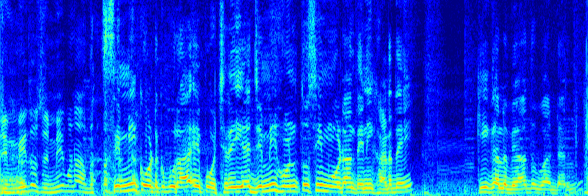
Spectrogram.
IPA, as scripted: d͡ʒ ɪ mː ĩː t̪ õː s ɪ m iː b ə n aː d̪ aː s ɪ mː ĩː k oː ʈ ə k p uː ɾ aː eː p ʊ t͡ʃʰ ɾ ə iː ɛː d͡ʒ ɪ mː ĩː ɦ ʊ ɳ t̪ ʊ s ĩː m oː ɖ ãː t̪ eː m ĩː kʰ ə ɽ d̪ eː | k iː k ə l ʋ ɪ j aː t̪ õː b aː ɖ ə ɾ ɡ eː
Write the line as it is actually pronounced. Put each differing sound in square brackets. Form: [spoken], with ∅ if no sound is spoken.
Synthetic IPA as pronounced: d͡ʒ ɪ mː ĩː t̪ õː s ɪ m iː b ə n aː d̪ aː s ɪ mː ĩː k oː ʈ ə k p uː ɾ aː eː p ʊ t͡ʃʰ ɾ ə iː ɛː d͡ʒ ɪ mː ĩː ɦ ʊ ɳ t̪ ʊ s ĩː m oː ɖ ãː t̪ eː [n] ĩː kʰ ə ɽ d̪ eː | k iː [ɡ] ə l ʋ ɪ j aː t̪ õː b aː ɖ ə ɾ ɡ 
